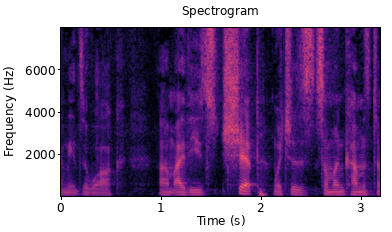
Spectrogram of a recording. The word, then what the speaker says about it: Shyp: yeah, It's called it's Ship. It's With a Y.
